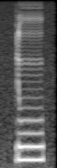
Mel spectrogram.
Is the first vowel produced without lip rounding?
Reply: no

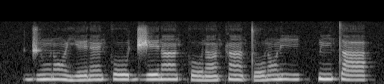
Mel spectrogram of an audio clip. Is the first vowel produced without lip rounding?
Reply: no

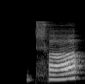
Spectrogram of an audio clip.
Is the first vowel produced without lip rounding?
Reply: yes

